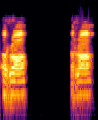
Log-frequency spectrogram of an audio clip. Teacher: رو میں جو ہے نا، یہ نوک جو ہے یہ ٹپ لگے گی تالو کے ساتھ، تالو یعنی پیلٹ کے ساتھ اوپر. تو ادا ہوگا رو.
